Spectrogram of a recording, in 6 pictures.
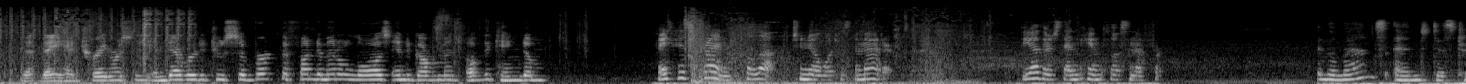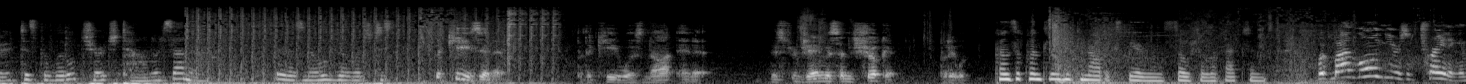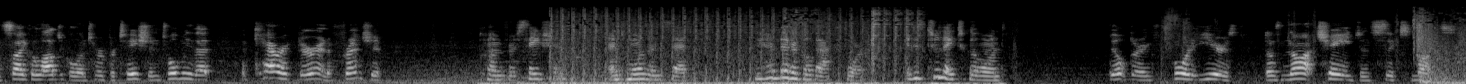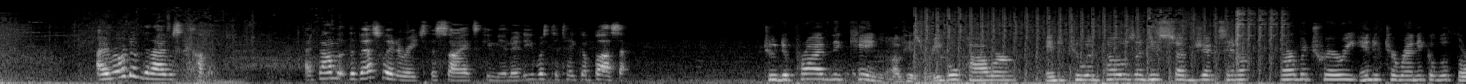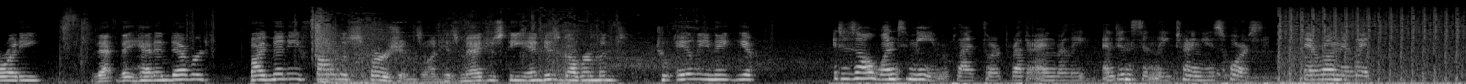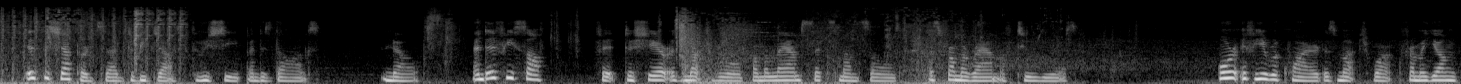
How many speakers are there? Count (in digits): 6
